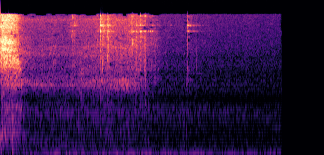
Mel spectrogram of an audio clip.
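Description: Faint light metallic jingling and clicking of a dog collar's ring and clip as the LED light on it is handled.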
